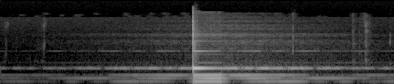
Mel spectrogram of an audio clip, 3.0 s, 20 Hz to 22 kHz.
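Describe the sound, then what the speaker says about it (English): Korg M1 organ tone recorded with reverb and played reversed, a sustained chord swelling gradually, broken midway by one short, sharp transient, then continuing softly. "I'm going to reverse that audio I've just recorded."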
